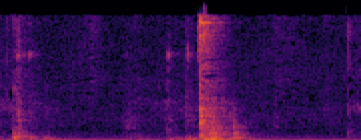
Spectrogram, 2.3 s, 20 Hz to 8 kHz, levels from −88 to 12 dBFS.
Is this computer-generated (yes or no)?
no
